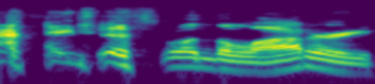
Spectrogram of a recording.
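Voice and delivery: ordinary talk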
